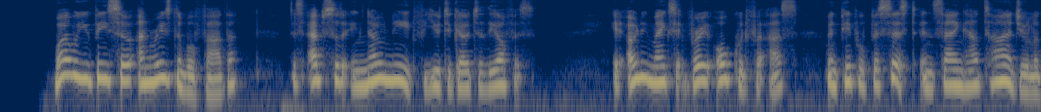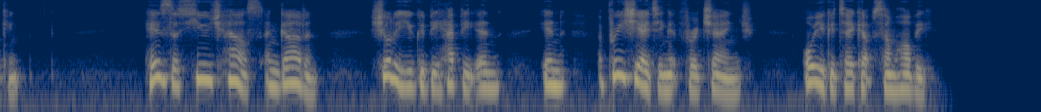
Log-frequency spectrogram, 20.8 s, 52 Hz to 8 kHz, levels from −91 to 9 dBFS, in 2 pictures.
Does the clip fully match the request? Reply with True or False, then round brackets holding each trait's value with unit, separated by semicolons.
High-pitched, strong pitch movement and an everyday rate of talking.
False (180 Hz; 6.2 semitones; 165 wpm)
